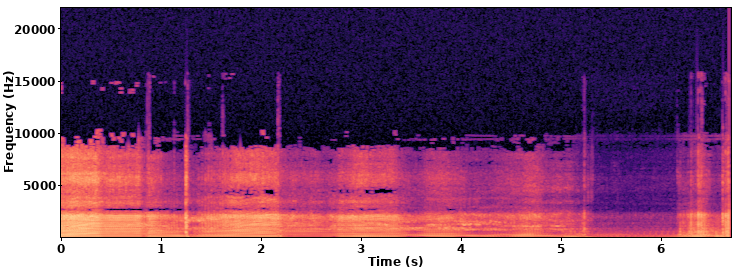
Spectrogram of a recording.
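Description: Dodge Charger Scat Pack's 6.4-litre 392 HEMI V8 revving up and falling back over and over as the car drifts, with tyres sliding and a single sharp crack about a second in. The engine eases off briefly near the end, then revs climb again.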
